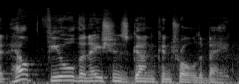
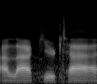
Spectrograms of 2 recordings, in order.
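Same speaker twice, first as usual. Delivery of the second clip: casual Texas accent, everyday speech; 7 semitones lower, 3 dB quieter than usual. Asked to say something in a Texas accent: Texas accent. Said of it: "What do you want me to say in Texas accent?".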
